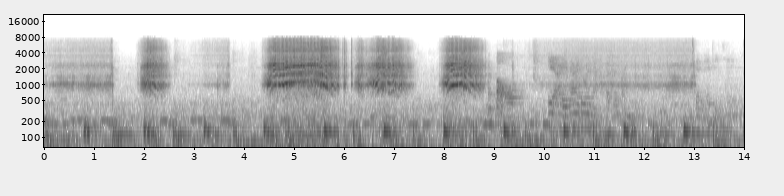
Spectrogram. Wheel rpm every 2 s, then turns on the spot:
10, 0, 80, 30, 20, 20, 10.
0-2 8-12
